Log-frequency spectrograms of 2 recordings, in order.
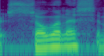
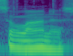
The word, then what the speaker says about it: Solanus: Also has a piece coming up on what might be tentatively called Detroit's patron, about Father Solanus. Am I pronouncing that right? – I think it's Solanus.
